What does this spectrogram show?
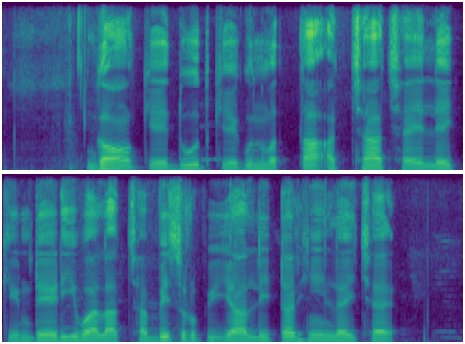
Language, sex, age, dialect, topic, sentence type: Maithili, male, 18-24, Angika, agriculture, question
